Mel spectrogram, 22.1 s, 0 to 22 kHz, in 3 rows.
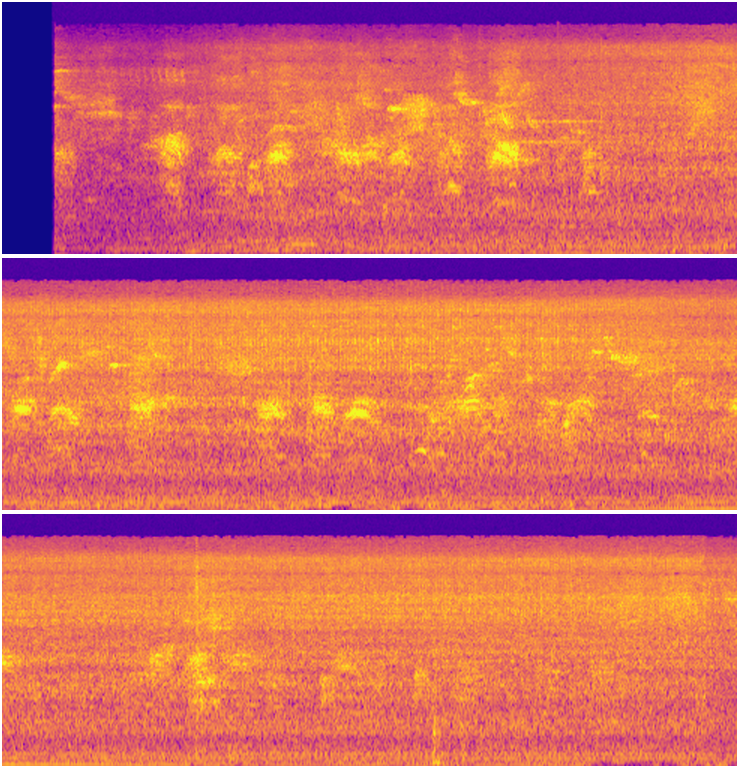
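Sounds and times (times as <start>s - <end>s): faint low engine hum: 0.6s - 22.0s
crows cawing: 1.6s - 5.4s, 7.4s - 15.4s, 16.0s - 21.0s.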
